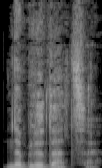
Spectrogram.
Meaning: 1. to be observed 2. passive of наблюда́ть (nabljudátʹ)
- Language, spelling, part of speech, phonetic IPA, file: Russian, наблюдаться, verb, [nəblʲʊˈdat͡sːə], Ru-наблюдаться.ogg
